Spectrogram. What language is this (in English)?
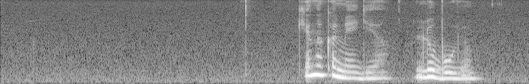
Russian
